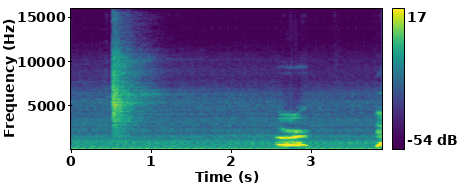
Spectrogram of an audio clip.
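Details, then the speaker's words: Air brake test on a truck at diesel idle: sharp hiss of air then two shorter puffs as the air dryer purges at governor cut-out, indicating the tanks are full. "right there is the indication that your tanks are full so go ahead release the accelerator"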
